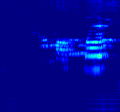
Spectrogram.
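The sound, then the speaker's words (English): A cat meows in a drawn-out, wavering cry lasting over a second, moderately loud, with a low hum underneath and no talking. “My cat's fucking crying because she messaged me.”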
